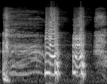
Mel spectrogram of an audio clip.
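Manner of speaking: quick high giggle; a short amused cackle; laughing at the departing president. Real, not acted.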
